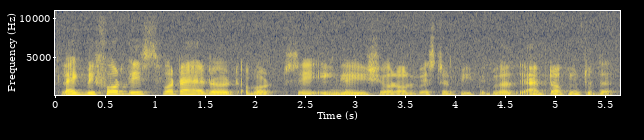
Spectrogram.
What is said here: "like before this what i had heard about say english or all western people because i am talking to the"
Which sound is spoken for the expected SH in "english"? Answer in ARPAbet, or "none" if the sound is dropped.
SH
